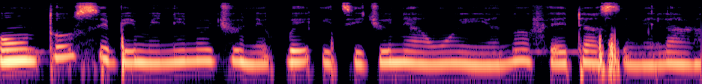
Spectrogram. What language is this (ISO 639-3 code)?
yor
